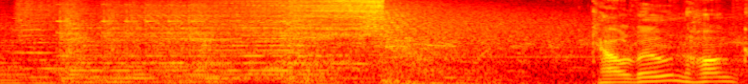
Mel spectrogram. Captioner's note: air whooshes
